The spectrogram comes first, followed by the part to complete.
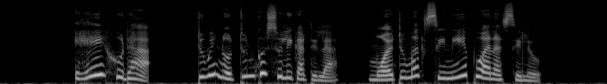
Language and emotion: Assamese, surprised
